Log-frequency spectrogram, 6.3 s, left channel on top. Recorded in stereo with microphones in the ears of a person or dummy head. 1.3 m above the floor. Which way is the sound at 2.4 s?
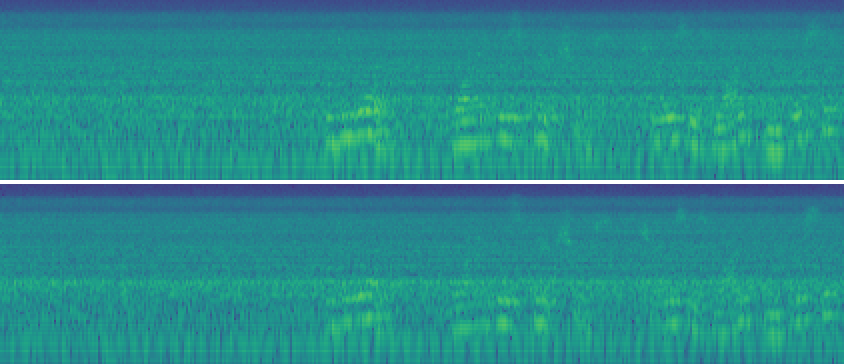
Centre (ahead or behind).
